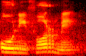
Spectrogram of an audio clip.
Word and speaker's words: uniform: Entonces la U es la única que debemos prestarle mucha atención porque, miren, a veces suena vocal y en el caso de uniforme, en inglés se pronuncia uniform.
